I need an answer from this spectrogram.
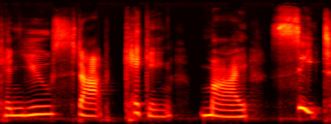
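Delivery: play-acted nastiest tone, mean, very drawn out. Retelling a stranger snapping at her two-year-old son, imitating a mean, nasty tone. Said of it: "in the meanest, nastiest tone".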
